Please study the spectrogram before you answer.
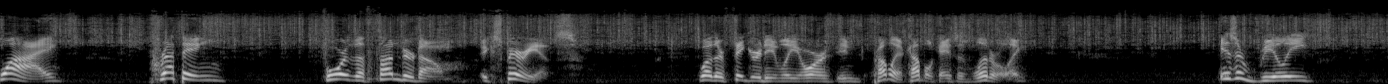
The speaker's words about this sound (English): And first of all, I apologize about the background noise in this. We'll uh, uh, we're driving in the car in the rain, and you're hearing pro- you're probably hearing raindrops. So I apologize about that.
